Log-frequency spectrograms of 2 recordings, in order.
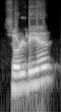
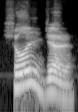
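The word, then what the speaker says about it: soldier: डी आई ई आर शोल्डर नहीं गलत हो जाएगा ठीक है शोल हमने कहा डी के साथ आई ई आर आई इ आर है तो हम डी को ज पढ़ेंगे सोल्जर क्या पढ़ेंगे सो जी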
